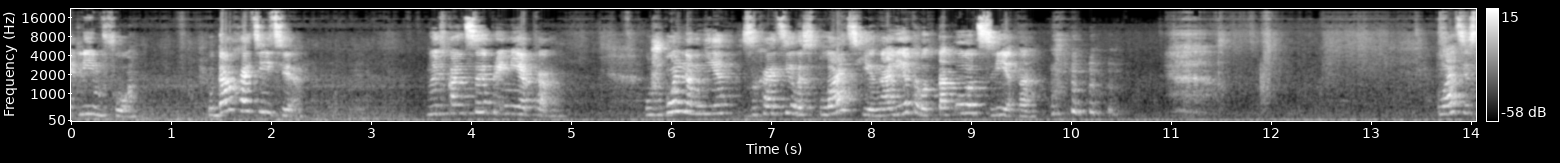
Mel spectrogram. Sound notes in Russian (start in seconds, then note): 9.8 смех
